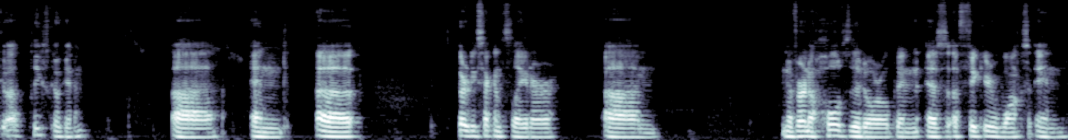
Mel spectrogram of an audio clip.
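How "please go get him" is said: very quiet, soft, hushed, barely-there voice. Game master voicing someone heard at an opened door, very quiet voice. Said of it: "you hear very quiet".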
